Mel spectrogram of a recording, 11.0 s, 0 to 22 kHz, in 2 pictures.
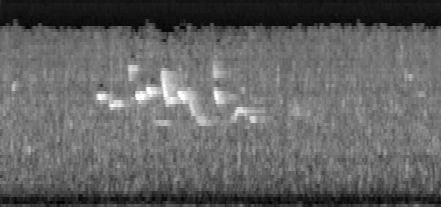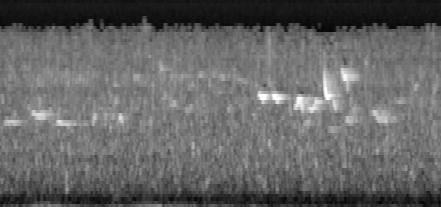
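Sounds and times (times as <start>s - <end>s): flowing stream: 0.0s - 11.0s.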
